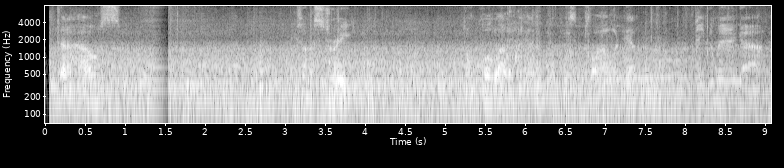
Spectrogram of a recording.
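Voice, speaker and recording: A man vlogging from his car in the snow, hoarse, talking in a rambling, matter-of-fact way about his day and his life. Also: medium pitch, very animated, slow, pauses often. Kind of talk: casual talk while driving. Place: inside a car driving through snow. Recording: far from the mic, loud road noise.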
